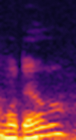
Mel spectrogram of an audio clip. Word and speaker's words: Modelo: 13s of Modelo? How do you guys say that word? Is that how you say it? Modelo? – Modelo? Yeah.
